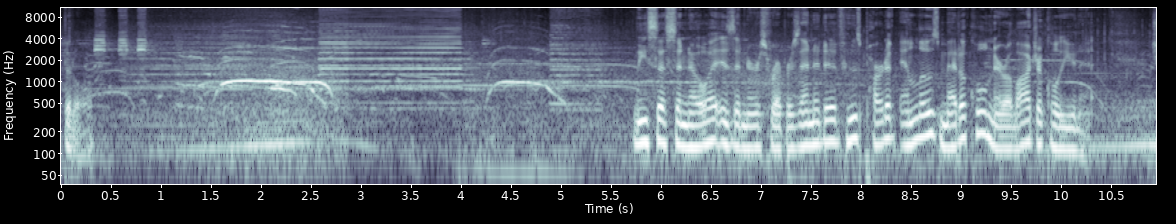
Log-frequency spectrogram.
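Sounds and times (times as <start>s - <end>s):
speech: 0.0s - 0.9s, 5.7s - 10.9s
car horns honking on busy street: 0.0s - 1.6s, 2.3s - 4.3s, 4.9s - 7.5s
steady street traffic noise: 0.0s - 10.9s.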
